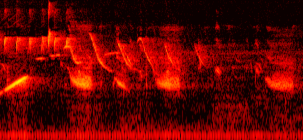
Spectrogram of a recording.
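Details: Green-winged saltator loose in the forest: a strong upslurred whistle opens, then a jumble of softer descending whistled notes and high thin chips fading away; low steady hum in the background.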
